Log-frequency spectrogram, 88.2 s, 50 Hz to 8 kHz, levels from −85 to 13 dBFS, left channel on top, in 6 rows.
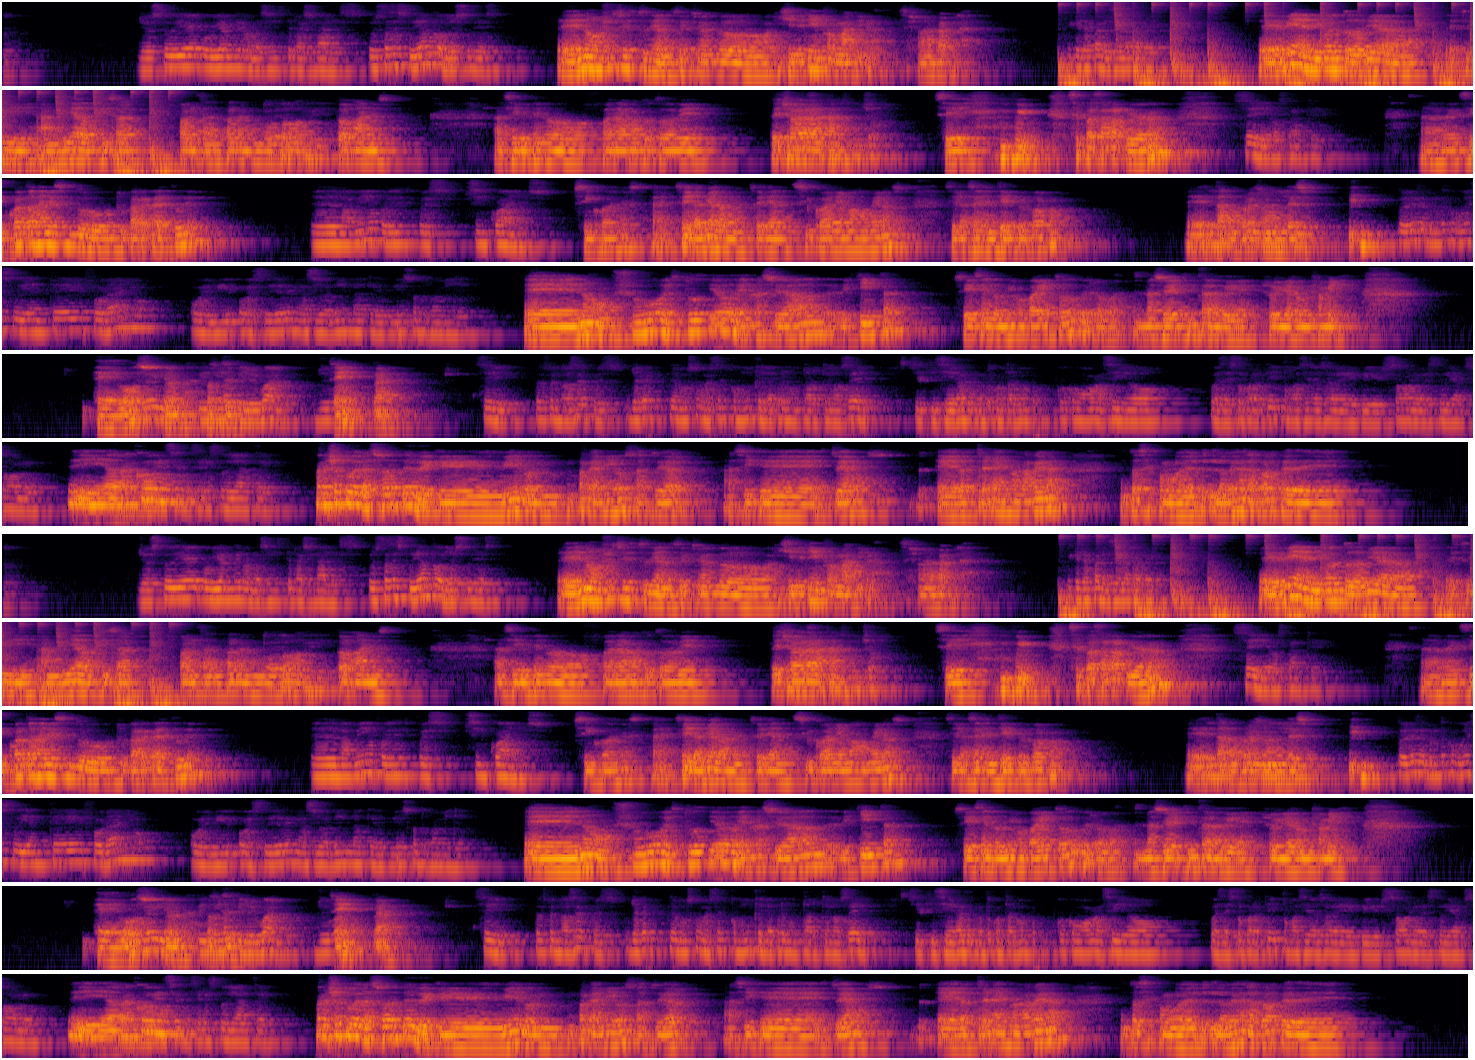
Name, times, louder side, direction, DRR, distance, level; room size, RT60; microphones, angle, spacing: voice 1, 1.4-4.9 10.6-11.7 17.4-18.0 20.4-20.5 22.5-23.5 27.0-27.9 32.5-34.8 41.4-42.5 43.4-45.6 46.0-48.8 60.2-61.7 62.0-62.4 63.6-67.5 67.9-70.4 70.9-73.9 74.7-76.3, right 1 dB, 30° right, -2 dB, 0.3 m, -29 dB
voice 2, 5.5-9.6 12.6-14.2 14.4-16.0 16.5-17.7 18.1-18.5 19.6-21.7 22.4-23.1 24.0-26.8 28.9-31.4 35.1-40.0 41.2-42.4 43.0-43.1 49.3-53.1 53.7-58.2 59.8-60.9 62.1-62.7 74.2-75.3 76.7-80.4 80.8-82.3 82.6-86.9, equal, 35° left, -6 dB, 0.6 m, -19 dB
sound 1, 10.6-16.5, equal, 85° left, 0.9 m, -27 dB
4.6 x 2.5 x 2.4 m, 0.80 s
head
